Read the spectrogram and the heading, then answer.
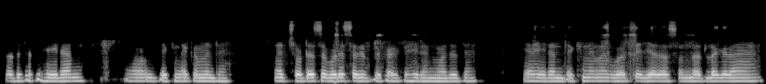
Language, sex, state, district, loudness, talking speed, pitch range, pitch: Hindi, male, Jharkhand, Jamtara, -17 LUFS, 210 wpm, 150-155 Hz, 155 Hz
